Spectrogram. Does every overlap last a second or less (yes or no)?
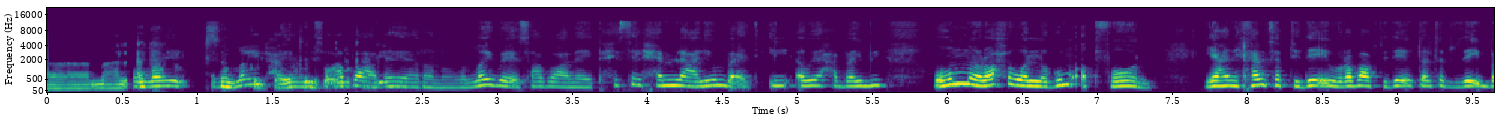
no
